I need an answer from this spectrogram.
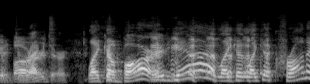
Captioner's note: laughs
